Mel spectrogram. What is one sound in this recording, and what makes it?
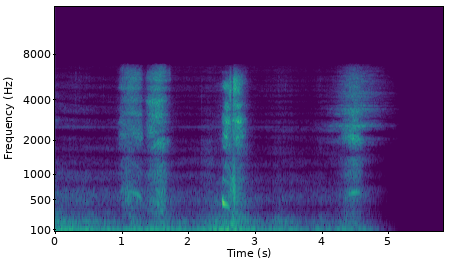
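A young woman speaks softly and tearfully close by.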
